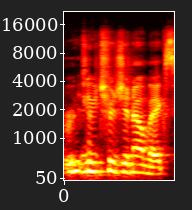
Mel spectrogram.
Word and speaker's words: nutrigenomics: Nutrigenomics. How do you say that? Nutrigenomics.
